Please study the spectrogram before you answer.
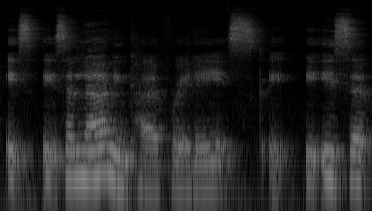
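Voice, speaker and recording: A woman's voice: on the low side, measured pace. Thoughtful British woman, echoey room. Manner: thoughtful, restarts phrases, steady. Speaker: podcast co-host, business owner. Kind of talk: casual business chat. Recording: roomy echo.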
